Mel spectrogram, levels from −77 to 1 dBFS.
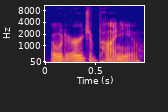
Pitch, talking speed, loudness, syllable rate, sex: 115 Hz, 300 wpm, -21 LUFS, 8.2 syllables/s, male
